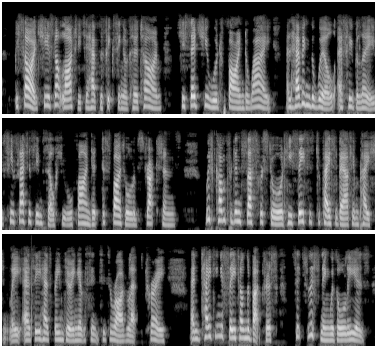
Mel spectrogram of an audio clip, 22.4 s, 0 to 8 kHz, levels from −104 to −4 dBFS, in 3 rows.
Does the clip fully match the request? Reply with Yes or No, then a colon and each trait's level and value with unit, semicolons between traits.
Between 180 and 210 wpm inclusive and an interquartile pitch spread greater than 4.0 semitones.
Yes: average, 190 wpm; average, 5.3 semitones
